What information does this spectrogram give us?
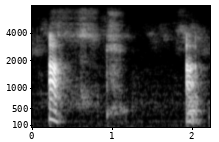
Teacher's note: rather than a ch sound, we've got a k sound.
